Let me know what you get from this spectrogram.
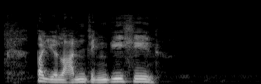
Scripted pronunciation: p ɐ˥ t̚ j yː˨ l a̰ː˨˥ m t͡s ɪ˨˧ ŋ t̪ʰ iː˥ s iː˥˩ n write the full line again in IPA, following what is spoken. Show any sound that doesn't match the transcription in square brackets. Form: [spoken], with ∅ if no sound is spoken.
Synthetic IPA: p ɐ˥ t̚ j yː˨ l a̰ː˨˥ [n] t͡s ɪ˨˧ ŋ [t̪] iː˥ s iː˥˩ n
